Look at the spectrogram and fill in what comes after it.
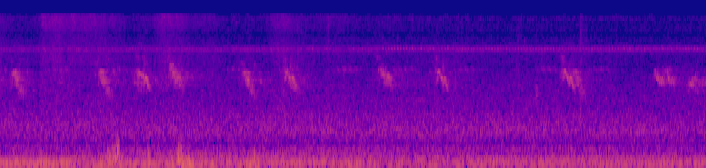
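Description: Faint outdoor ambience: a bird giving short, slightly falling chirps about twice a second over a low steady background rumble.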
